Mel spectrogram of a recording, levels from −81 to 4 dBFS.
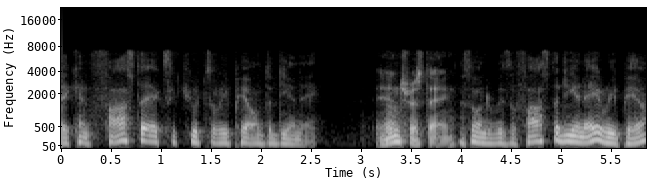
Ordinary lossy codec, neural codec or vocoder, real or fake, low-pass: MP3, 64 kbps; none; real; 7.2 kHz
